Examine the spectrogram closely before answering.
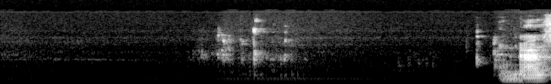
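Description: A young man sips a drink from a mug.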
